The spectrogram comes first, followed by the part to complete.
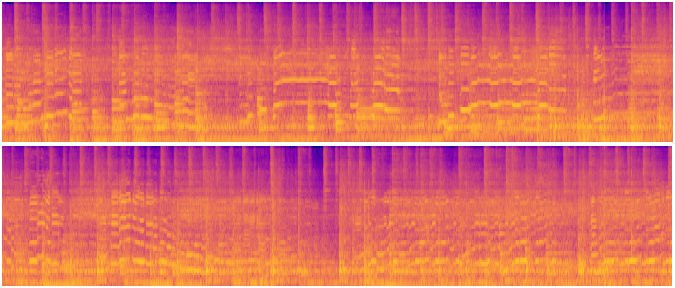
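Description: Live jazz quartet: an alto saxophone plays a running melodic line over acoustic piano, upright bass and a drum kit.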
